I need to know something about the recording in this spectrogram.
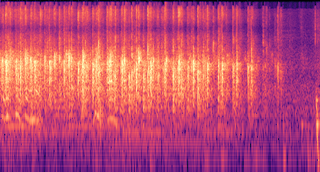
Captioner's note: applause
